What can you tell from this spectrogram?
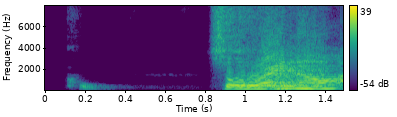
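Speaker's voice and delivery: normal talking voice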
